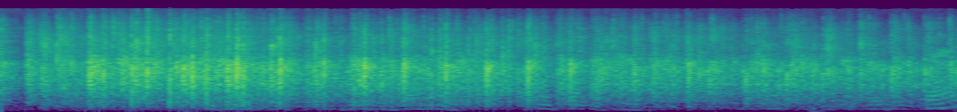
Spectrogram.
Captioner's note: applause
